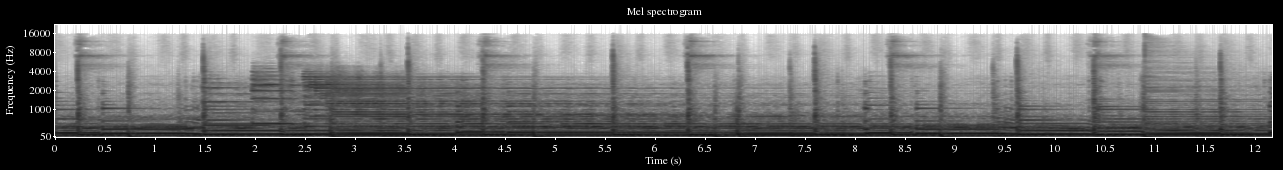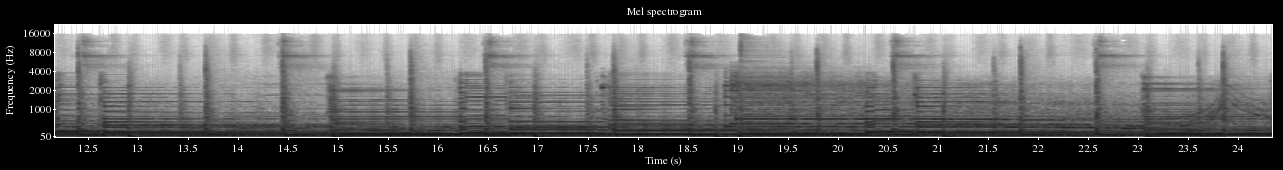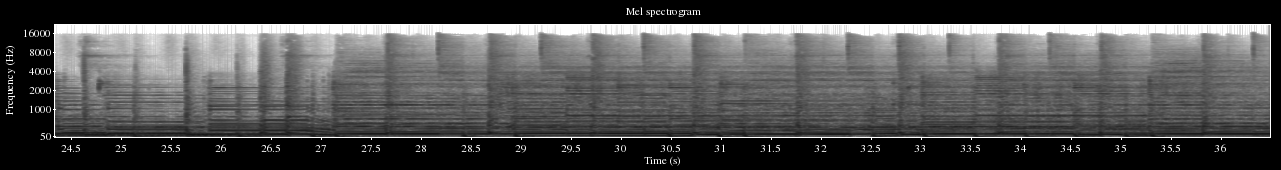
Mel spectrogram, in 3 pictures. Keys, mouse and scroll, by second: 1.3 shift+scroll down 3, 2.2 middle click, 2.7 shift+right click, 3.3 shift+scroll down 2, 3.5 middle click, 4.3-4.7 scroll up 3, 5.9 middle click, 7.0 shift+right click, 8.1 shift+click, 9.5 click, 10.5 middle click, 11.0 scroll up 1, 11.3 middle click, 11.9 middle click, 13.4 click, 15.7 click, 18.3 click, 18.7 right click, 19.4 click, 20.7 click, 22.2 scroll down 1, 22.8 click, 24.4 click, 26.8 click, 35.9-36.4 typing.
